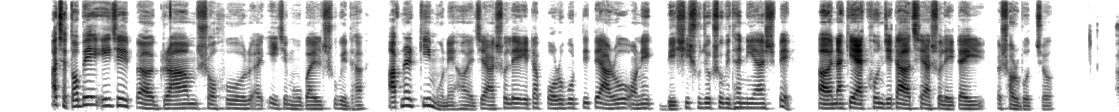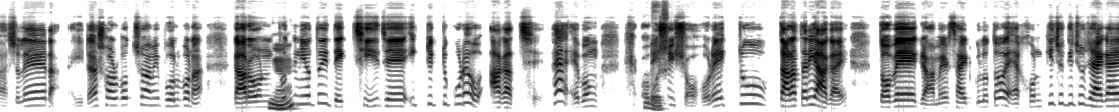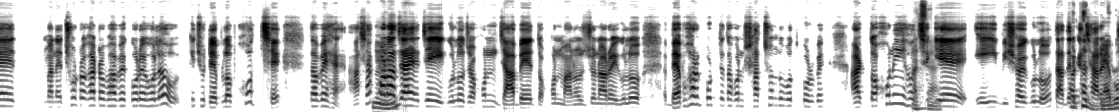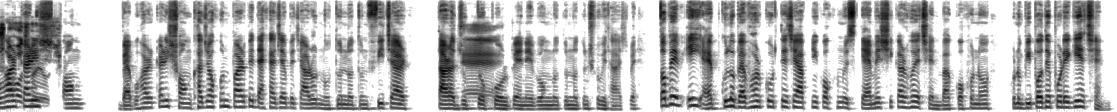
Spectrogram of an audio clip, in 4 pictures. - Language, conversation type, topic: Bengali, podcast, বাংলাদেশে মোবাইল ব্যাংকিং ব্যবহার করে আপনার অভিজ্ঞতা কেমন?
- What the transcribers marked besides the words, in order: in English: "scam"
